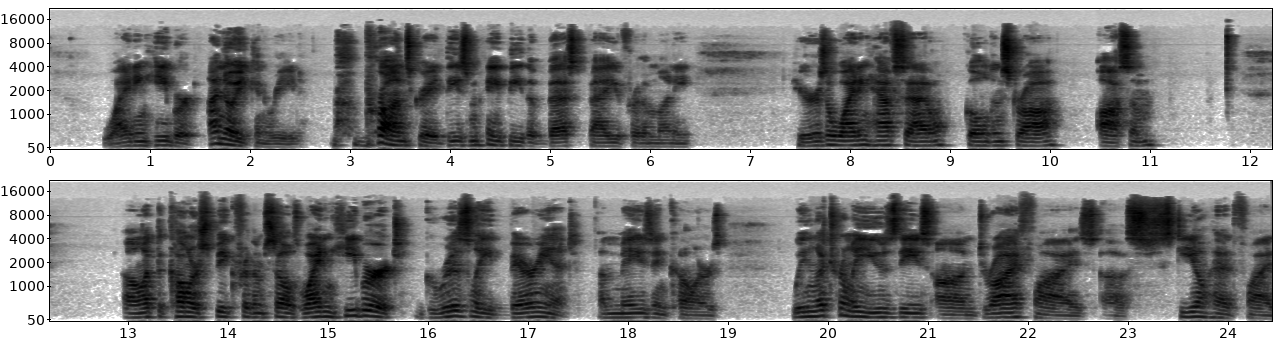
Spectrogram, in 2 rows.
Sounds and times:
Speech: 0:00.6 - 0:06.4, 0:07.5 - 0:11.0, 0:13.0 - 0:18.9, 0:19.7 - 0:24.4.

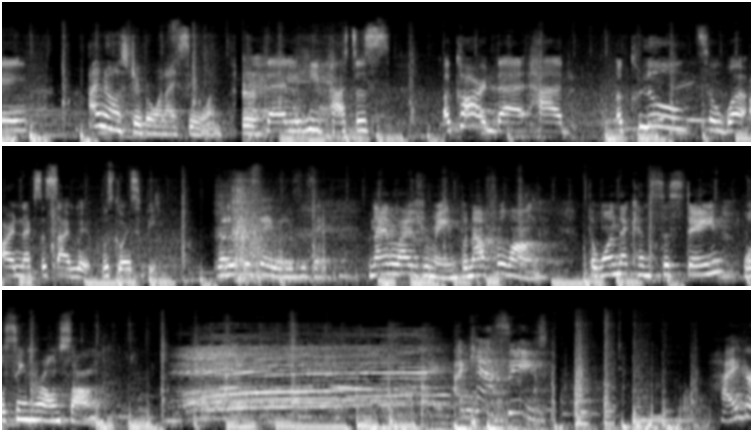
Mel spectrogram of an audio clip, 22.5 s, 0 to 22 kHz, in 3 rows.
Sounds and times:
Music: 0:00.0 - 0:22.4.

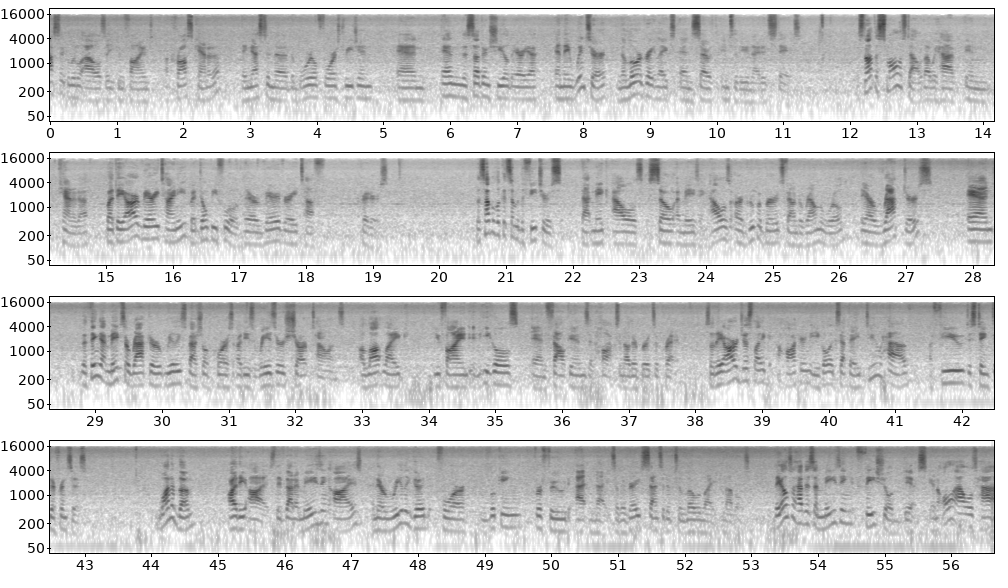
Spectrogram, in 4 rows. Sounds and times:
Speech: 0:00.0 - 0:11.3, 0:12.2 - 0:19.3, 0:20.6 - 0:43.1, 0:44.1 - 0:56.6.

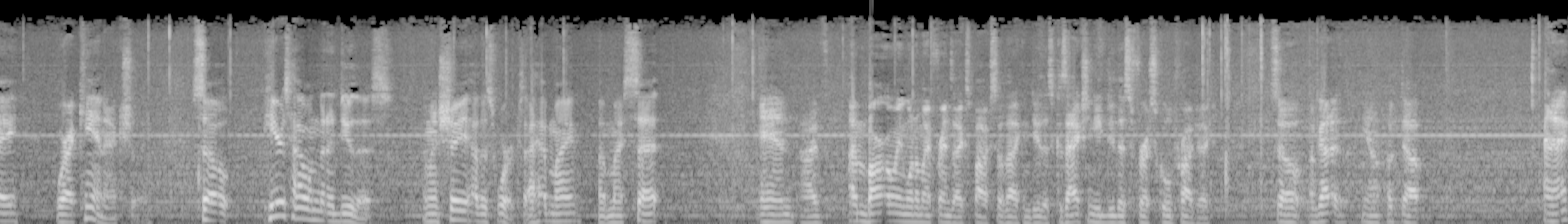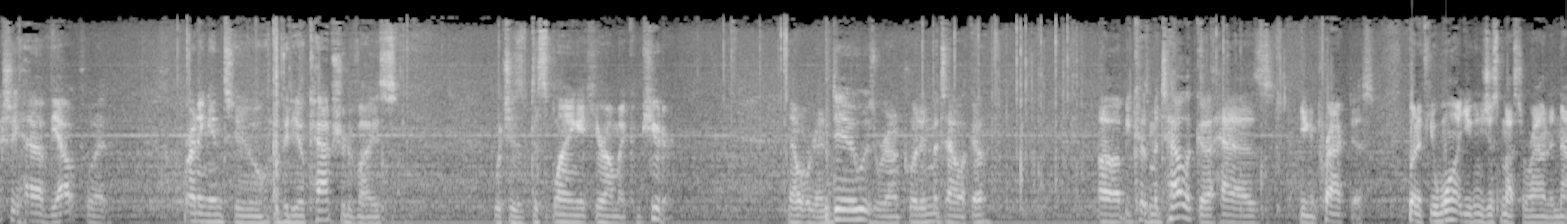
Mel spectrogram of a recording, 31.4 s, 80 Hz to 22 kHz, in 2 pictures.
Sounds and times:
Speech: 0:00.0 - 0:06.7, 0:07.6 - 0:14.3, 0:15.4 - 0:16.8, 0:17.5 - 0:19.8, 0:20.6 - 0:22.5, 0:23.6 - 0:25.6, 0:26.7 - 0:31.3.

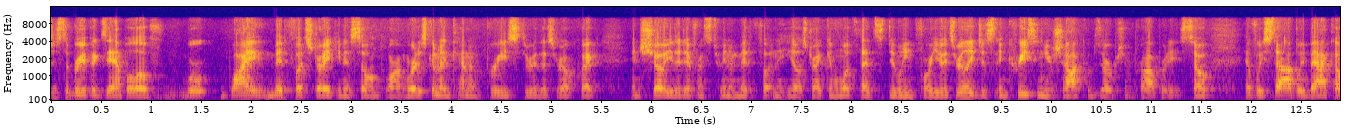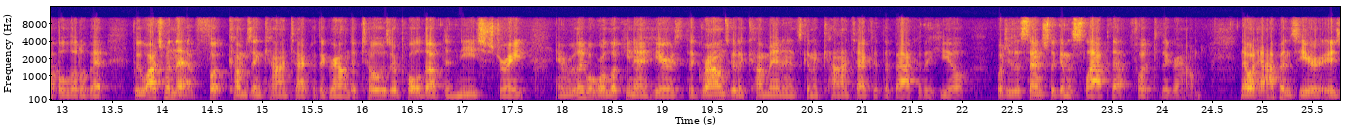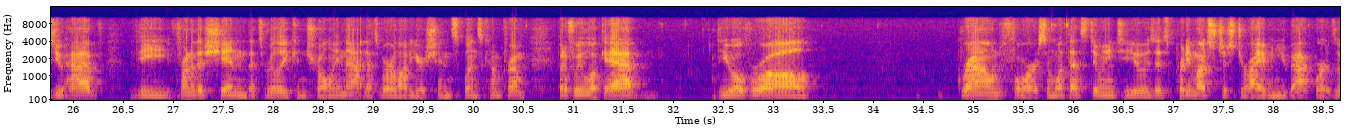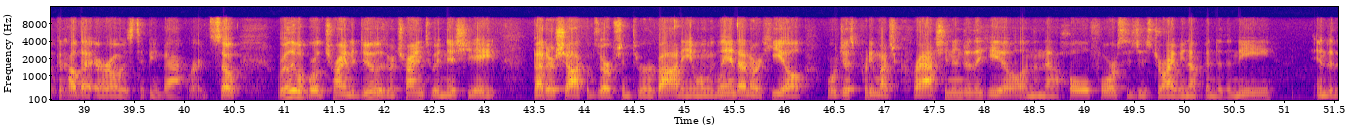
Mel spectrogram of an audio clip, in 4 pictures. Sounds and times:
Speech: 0:00.0 - 0:33.5, 0:34.5 - 0:51.5.

